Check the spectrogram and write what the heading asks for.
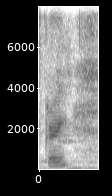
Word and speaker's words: Gris: Than, forgive my pretentious pronunciation, but than Gris. – Gris, excuse me. I think that is the correct way to say it, is Gris.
